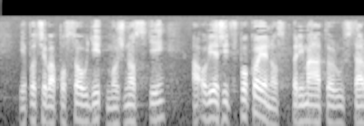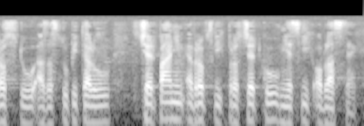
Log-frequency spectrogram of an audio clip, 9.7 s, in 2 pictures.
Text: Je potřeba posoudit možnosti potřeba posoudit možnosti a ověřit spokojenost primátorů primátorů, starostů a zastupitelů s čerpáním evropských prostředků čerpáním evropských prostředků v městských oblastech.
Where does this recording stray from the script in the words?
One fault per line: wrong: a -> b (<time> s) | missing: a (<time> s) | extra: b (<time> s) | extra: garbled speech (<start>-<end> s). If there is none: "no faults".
missing: potřeba posoudit možnosti (2.2 s)
missing: primátorů (4.6 s)
missing: čerpáním evropských prostředků (8.6 s)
